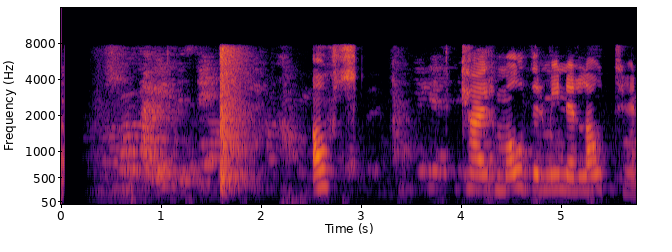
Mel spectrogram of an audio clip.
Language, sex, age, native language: Icelandic, female, 8, Icelandic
